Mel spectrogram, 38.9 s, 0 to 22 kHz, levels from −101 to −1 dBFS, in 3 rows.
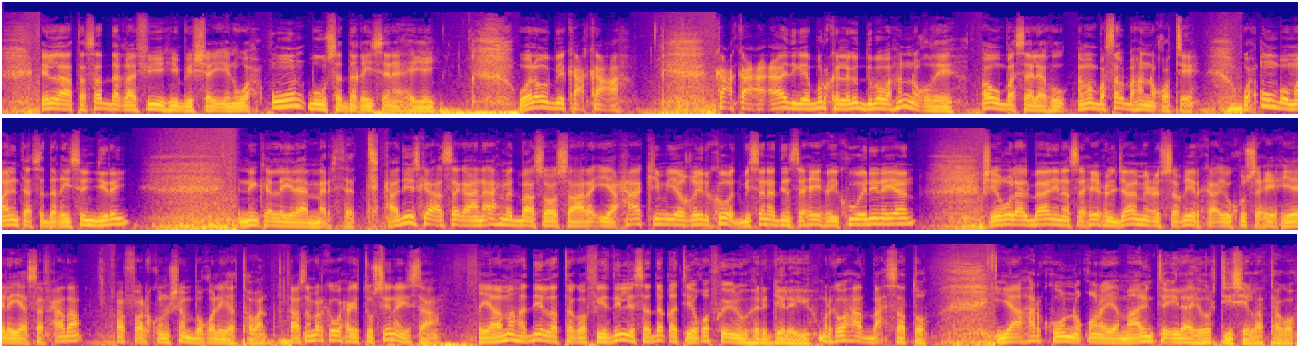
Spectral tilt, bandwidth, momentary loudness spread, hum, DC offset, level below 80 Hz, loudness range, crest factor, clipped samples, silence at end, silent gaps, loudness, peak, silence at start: -5 dB/octave; 16 kHz; 5 LU; none; under 0.1%; -26 dBFS; 2 LU; 10 dB; under 0.1%; 0 s; none; -13 LUFS; -2 dBFS; 0 s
